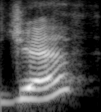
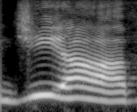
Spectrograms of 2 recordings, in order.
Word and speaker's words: Geoff: pronouncing it is it I've heard people say g off or Jeff I've heard it interchangeably that's why I was like but thank you storm for saying it's Jeff thank you I appreciate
